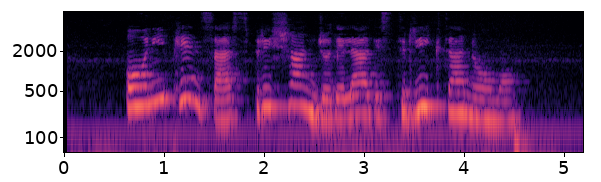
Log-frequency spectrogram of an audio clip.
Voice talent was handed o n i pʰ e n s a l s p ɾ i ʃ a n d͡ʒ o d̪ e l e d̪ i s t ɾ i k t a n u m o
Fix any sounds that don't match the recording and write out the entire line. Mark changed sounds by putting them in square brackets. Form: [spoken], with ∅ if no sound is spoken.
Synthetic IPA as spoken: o n i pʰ e n s a [∅] s p ɾ i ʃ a n d͡ʒ o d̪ e l [a] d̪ i s t ɾ i k t a n [o] m o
